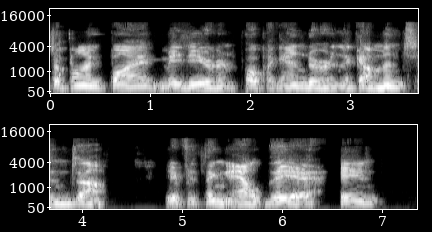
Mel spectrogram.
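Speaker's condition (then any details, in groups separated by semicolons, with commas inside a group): Cerebellar atrophy, genetic; significant environmental component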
